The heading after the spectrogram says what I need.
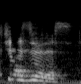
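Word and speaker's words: Chatzoudis: it's Elias Chad Chad there you go Elias chadis so uh but here's the original artwork you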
